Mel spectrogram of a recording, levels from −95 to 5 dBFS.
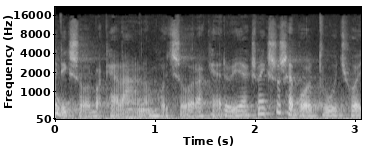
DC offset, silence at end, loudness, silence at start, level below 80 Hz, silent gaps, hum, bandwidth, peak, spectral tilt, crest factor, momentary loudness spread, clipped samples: under 0.1%; 0 s; -20 LUFS; 0 s; -32 dBFS; none; none; 16.5 kHz; -2 dBFS; -4.5 dB/octave; 18 dB; 5 LU; under 0.1%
